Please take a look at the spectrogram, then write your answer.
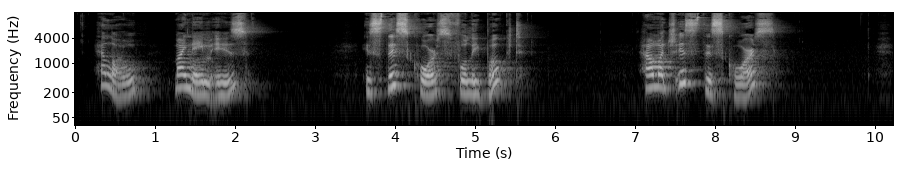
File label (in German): Englisch alle Saetze aus Uebersetzungen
